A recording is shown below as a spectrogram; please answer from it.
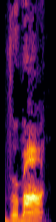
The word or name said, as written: Vermont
